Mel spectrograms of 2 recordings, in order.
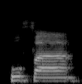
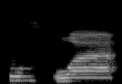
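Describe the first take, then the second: First: The word ends with a plain 'a' sound. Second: The word ends with a 'wa' sound.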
